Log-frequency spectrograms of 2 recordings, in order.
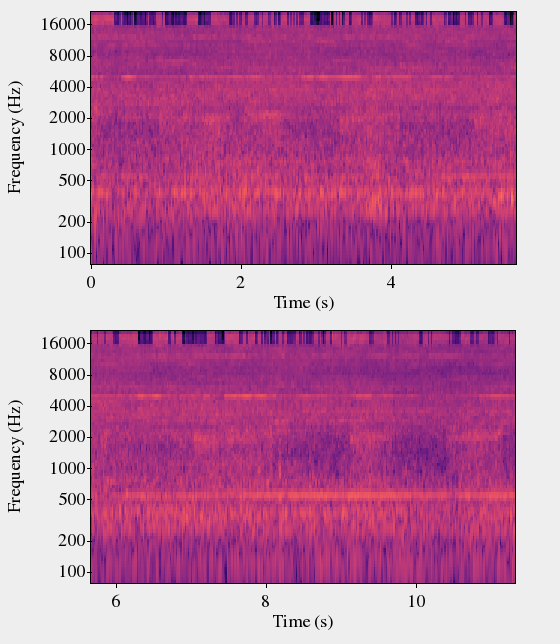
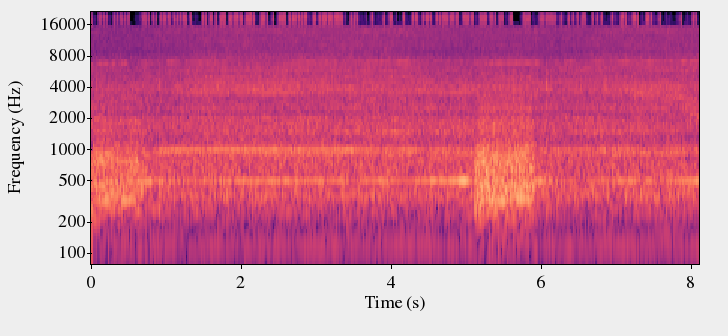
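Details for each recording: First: Thrift-store Samuel vacuum cleaner (bought for five dollars) running with hose and floor nozzle: even, smooth motor hiss with steady high tone, no rattles or surging; noticeably quiet, good suction, slight smell, filters need cleaning; normal running. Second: Thrift store vacuum: steady motor whine with a gritty, uneven edge and a brief louder surge; motor rough on wind-down, less worn than expected, brushroll also sounds bad.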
